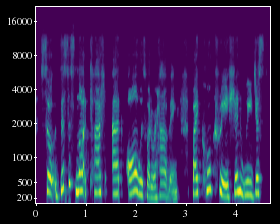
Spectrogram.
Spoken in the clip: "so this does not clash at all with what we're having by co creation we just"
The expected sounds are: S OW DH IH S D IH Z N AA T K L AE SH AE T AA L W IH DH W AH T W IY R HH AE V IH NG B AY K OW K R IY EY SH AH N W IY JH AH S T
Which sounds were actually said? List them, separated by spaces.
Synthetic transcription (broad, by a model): S OW DH IH S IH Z N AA T K L AE SH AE T AA L W IH DH W AH T W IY R HH AE V IH NG B AY K OW K R IY EY SH AH N W IY JH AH S T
